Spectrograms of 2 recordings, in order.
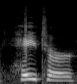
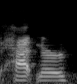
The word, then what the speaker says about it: Hater: Hater, not Hatner.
